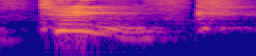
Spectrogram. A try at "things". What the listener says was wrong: Things, things. It's things, not thing. There's S.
